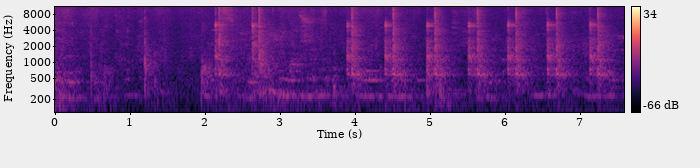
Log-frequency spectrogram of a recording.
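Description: A training manikin's chest clicks under rhythmic pressing.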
